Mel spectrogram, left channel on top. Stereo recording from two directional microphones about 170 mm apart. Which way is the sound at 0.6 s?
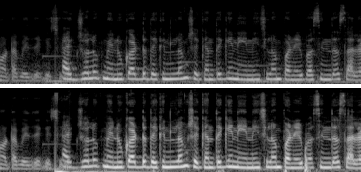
40° right (ahead or behind).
